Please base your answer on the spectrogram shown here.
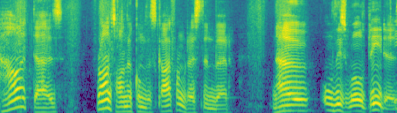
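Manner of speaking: ordinary delivery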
